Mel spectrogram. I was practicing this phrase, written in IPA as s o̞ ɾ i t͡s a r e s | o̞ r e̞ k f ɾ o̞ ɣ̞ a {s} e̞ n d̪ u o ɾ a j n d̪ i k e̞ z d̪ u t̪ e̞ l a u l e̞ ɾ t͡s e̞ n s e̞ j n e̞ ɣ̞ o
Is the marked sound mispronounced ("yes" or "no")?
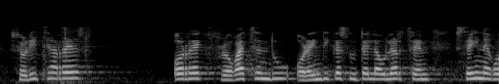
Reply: yes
